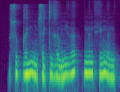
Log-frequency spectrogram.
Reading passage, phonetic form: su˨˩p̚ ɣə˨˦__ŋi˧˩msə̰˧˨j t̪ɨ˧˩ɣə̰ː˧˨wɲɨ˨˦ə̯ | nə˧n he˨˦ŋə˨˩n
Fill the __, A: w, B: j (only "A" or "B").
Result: B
